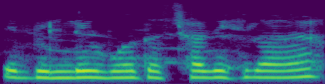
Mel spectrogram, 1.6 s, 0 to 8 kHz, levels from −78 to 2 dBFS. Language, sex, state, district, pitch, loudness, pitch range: Hindi, male, Bihar, Jamui, 235 Hz, -14 LUFS, 230-240 Hz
